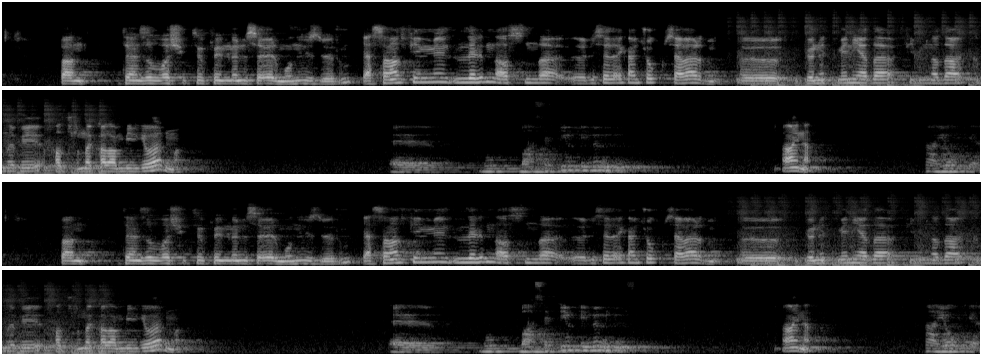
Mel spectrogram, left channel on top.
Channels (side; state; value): both; normal; correlation 0.34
